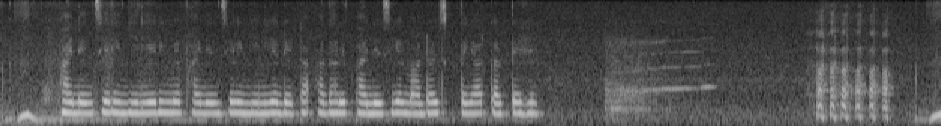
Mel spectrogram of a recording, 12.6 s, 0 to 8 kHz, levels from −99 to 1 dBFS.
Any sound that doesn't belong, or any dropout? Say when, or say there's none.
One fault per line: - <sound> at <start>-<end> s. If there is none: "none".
- squeak at 8.0-9.6 s
- laugh at 10.7-11.9 s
